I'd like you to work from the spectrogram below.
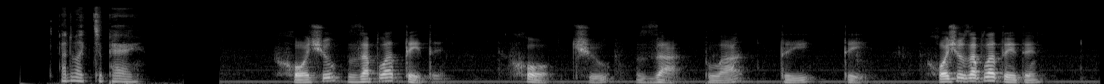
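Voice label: Ukrainian I would like to pay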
